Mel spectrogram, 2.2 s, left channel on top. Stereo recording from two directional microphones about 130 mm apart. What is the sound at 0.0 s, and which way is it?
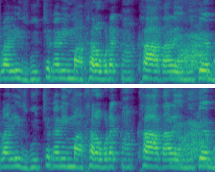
Speech, 10° right (ahead or behind).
